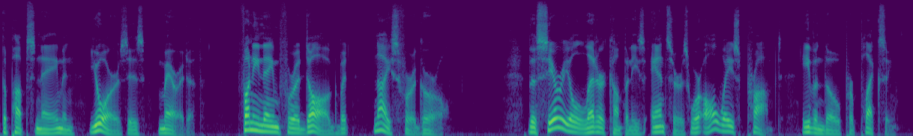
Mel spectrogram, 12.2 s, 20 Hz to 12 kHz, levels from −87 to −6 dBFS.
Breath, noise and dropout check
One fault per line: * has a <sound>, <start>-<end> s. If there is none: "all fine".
all fine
